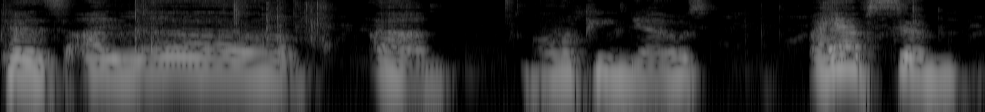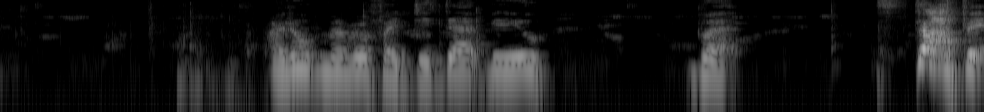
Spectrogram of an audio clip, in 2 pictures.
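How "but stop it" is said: sudden, loud, raised yell. Mid food review, the speaker yells at their dog to stop: yelling. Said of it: "Sorry, guys, I'm yelling".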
